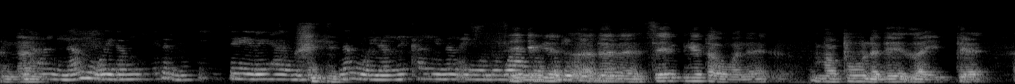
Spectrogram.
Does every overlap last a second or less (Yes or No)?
No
